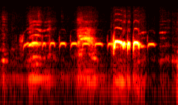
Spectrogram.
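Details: Local-type zebra dove giving a call suited for luring: a run of short, even coos on one pitch, then a louder rolling, trilled phrase, with some fainter harsh bird notes behind.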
